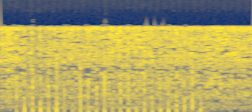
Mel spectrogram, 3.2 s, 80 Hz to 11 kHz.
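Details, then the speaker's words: Laser tattoo removal device firing on skin, starting with a test spot and then over a rose tattoo: rapid, steady sharp snapping pulses, about 200 a minute. "so I'm going to start with a test spot so you can see what it's going to feel like, okay?"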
